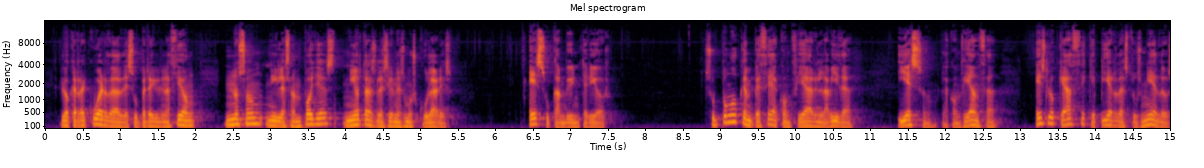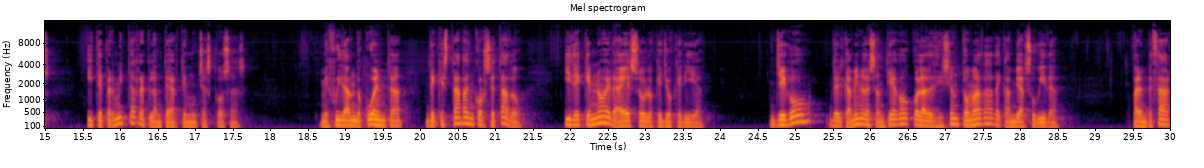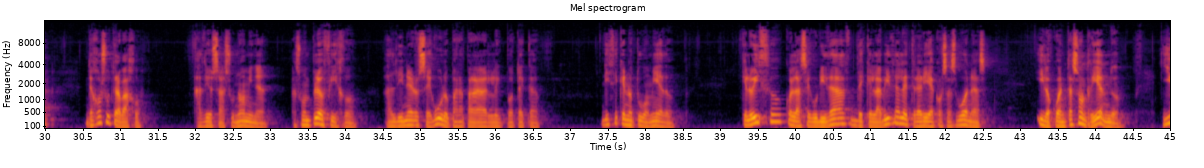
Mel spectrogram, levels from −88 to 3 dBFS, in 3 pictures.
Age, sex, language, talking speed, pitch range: 40-59, male, Spanish, 160 wpm, 95-125 Hz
